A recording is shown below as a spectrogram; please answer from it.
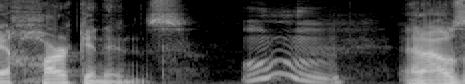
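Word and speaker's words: Harkonnen: you uh this is the second time my pronunciation has been corrected uh in Dune then Evil news Dune I always said Baron harkonen the harkonens yeah and in in vilnews doing they say harkenings and I was like that's a very different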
